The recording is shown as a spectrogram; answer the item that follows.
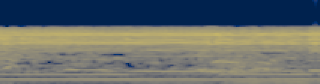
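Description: Distorted electric guitars from a live rock band, played through Marshall amplifiers, ringing out held notes over a steady buzz. The drum hits stop just as it begins.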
